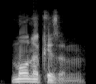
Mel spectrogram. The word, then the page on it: monarchism: British English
